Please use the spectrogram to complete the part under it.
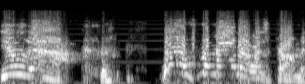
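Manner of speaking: very high, posh English gentleman voice. Describing a general who showed up as a special guest, Terry-Thomas impression. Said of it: "Are you doing your Terry Thomas impersonation?".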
